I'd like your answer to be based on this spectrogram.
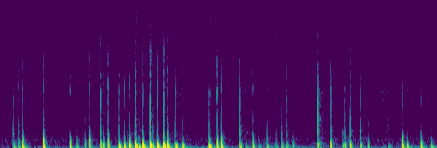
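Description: Fingertips rapidly tap and scratch the fabric front panel of a light grey Penn State Nittany Lions baseball cap with a mesh back, held hollow and empty. The result is a quiet, irregular run of short, dull, low thumps mixed with soft fabric scratching, with almost no brightness and no ring after each touch.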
